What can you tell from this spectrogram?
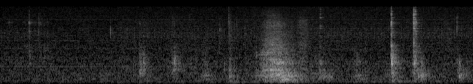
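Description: Handling noise of a coiled-spring belt, made from an oil-seal spring, being fitted over the brass flywheel of a model steam engine and a model dynamo's pulley: scattered light metal clicks, a soft rustle about two and a half seconds in, and two sharp clicks near the end.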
